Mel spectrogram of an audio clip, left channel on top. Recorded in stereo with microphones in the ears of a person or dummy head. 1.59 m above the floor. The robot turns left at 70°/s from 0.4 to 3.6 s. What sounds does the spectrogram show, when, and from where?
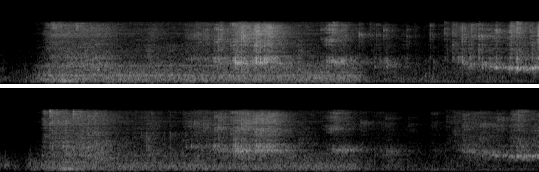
0.3 s chewing: 60° right (ahead or behind), 3 m; by 5.4 s 65° left (ahead or behind), 3 m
